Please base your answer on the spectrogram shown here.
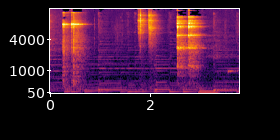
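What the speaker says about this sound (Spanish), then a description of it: "Cuatro monedas" Four coins handled for a tabletop magic trick beside a glass tumbler, giving a series of bright metallic clinks and small drops in an irregular rhythm, close and fairly quiet with no talking.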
